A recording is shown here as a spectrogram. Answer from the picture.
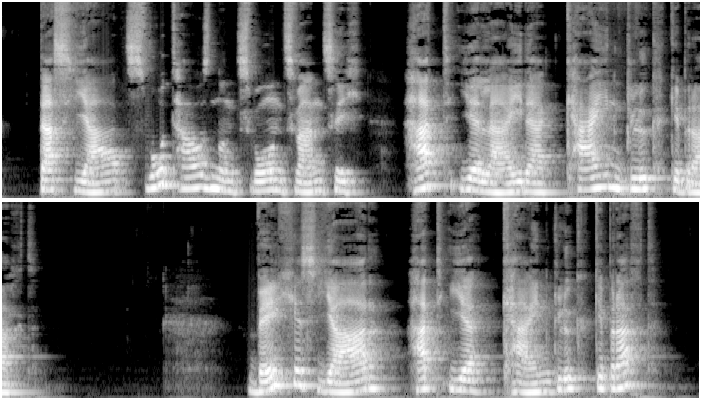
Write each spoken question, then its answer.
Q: Welches Jahr hat ihr kein Glück gebracht?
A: das Jahr 2022 oder 2022. Dieses Jahr hat ihr kein Glück gebracht.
